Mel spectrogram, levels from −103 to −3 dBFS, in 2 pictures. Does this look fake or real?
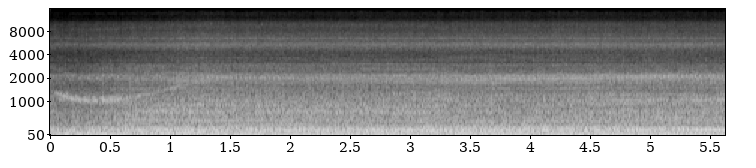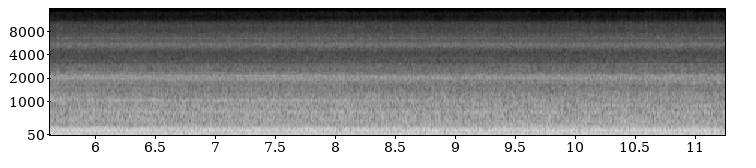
fake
